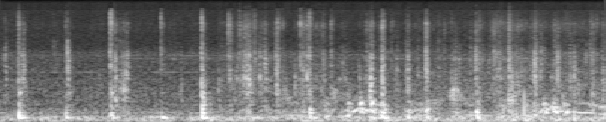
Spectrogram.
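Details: Kept domestic pigeons in a loft, low throaty cooing rolling in soft burbling phrases in the second half, with sharp clicks and knocks scattered throughout.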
